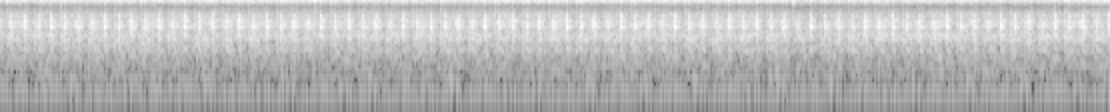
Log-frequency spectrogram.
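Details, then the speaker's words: Turbocharged Honda Civic petrol engine, suspected blown, idling: steady sharp knock almost four times a second over the running note. The timing chain is throwing a lot of oil, a leak-down test showed the valves fine, and it is later misfiring with the check engine light on. "Okay, so you heard the knock a little bit, and the timing chain is kicking up a lot of the oil."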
